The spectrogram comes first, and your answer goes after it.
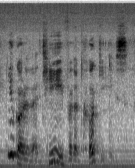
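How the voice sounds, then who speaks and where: A put-on character voice at a low-to-middle pitch moves at a moderate pace over loud background noise. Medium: read story.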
